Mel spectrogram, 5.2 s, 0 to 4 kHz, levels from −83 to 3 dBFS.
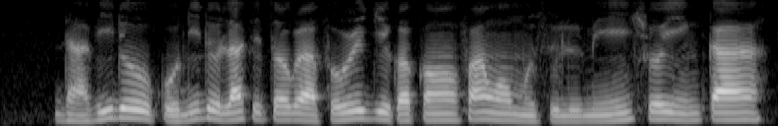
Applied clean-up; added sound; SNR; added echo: none; none; none; none.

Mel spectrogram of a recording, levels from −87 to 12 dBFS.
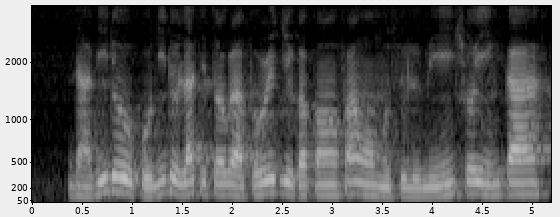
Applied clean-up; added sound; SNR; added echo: none; none; none; reverberation time 0.8 s.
